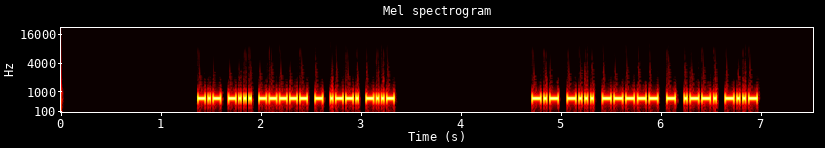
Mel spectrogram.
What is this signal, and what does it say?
Morse code, heard as a keyed tone, about 39 wpm, 700 Hz. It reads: KB0TPX KB0TPX
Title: Speed Racing - USA 2x3 Call Signs 35wpm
